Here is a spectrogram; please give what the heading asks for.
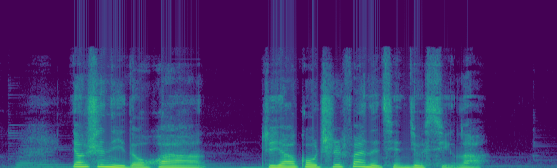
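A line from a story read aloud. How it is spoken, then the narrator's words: Sighing. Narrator (Chinese): 三毛叹了口气说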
